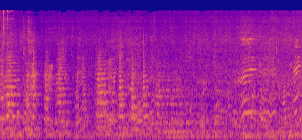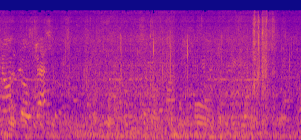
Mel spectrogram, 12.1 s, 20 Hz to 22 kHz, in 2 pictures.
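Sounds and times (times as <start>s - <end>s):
parade crowd noise: 0.0s - 12.0s
people talking: 0.0s - 12.0s.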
